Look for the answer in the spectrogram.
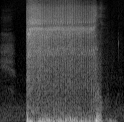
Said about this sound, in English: Let's uh, give this a ceremonious page turn noise so we can get to the title page to read our creative team.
